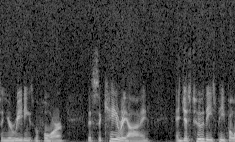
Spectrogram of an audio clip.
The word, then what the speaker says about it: Sicarii: figure into the time of Antonius Felix, the Sicarii. Let me spell it.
